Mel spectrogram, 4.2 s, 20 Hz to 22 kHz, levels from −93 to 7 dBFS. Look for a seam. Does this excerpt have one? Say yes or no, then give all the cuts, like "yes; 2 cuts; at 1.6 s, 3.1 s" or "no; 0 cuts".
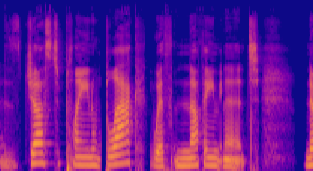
yes; 3 cuts; at 1.3 s, 2.0 s, 3.0 s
